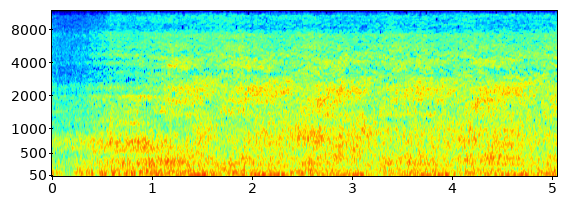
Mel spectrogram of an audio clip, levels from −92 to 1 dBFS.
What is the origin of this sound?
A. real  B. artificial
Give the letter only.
A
